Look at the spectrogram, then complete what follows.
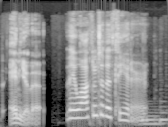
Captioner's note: soundbite of archived recording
